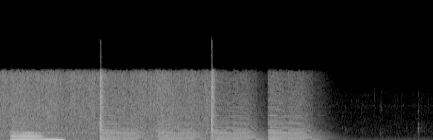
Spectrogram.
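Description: A game's electronic warning tone buzzes steadily.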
